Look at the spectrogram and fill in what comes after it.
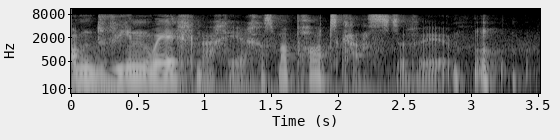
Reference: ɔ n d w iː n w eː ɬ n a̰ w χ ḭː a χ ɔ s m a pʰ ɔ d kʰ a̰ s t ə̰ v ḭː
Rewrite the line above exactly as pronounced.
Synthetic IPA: ɔ n d v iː n w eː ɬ n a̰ χ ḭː a χ ɔ s m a pʰ ɔ d kʰ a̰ s t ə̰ v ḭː

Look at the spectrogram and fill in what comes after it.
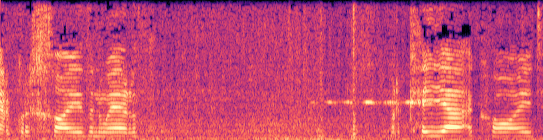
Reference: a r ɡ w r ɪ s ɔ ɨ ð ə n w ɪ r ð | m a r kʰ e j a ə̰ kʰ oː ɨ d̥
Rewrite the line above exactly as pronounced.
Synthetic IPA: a r ɡ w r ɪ χ ɔ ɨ ð ə n w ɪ r ð | m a r kʰ e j a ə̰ kʰ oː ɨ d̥

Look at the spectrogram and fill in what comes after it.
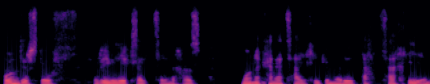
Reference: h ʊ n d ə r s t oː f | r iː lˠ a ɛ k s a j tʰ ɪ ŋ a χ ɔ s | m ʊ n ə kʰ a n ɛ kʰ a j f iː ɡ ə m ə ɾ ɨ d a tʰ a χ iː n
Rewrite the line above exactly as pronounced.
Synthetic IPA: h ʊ n d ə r s t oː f | r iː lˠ i ɛ k s a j tʰ ɪ ŋ a χ ɔ s | m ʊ n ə kʰ a n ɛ tʰ a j χ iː ɡ ə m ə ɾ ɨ d a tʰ a χ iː n

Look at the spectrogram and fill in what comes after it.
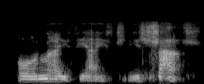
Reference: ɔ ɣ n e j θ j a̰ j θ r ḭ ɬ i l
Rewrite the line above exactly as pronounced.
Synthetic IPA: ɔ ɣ n a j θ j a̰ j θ l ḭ ɬ a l

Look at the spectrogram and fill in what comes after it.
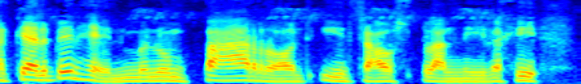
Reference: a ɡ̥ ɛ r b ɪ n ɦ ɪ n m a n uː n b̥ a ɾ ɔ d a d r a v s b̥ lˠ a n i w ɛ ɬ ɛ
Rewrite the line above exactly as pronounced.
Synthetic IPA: a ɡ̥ ɛ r b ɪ n ɦ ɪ n m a n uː n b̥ a ɾ ɔ d i d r a w s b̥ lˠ a n i v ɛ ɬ i

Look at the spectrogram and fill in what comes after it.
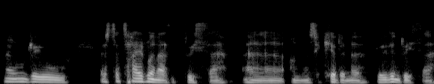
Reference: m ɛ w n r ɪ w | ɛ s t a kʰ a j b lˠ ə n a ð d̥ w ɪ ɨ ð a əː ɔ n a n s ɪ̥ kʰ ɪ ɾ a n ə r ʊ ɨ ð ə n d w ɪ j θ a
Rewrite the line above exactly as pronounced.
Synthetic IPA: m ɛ w n r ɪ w | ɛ s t a tʰ a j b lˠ ə n a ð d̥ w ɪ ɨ θ a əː ɔ n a n s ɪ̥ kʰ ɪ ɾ ə n ə r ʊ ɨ ð ə n d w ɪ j θ a

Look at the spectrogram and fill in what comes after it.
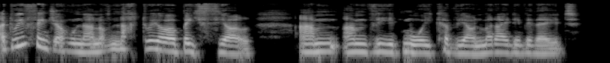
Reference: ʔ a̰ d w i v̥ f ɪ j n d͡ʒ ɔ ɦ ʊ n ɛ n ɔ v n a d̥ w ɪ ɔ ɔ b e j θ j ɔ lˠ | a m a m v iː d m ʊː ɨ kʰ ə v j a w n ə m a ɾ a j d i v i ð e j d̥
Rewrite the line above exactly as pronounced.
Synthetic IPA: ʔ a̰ d w i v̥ f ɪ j n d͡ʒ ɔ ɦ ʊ n a n ɔ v n a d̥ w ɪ ɔ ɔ b e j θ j ɔ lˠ | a m a m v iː d m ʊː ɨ kʰ ə v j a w n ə m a ɾ a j d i v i ð e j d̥

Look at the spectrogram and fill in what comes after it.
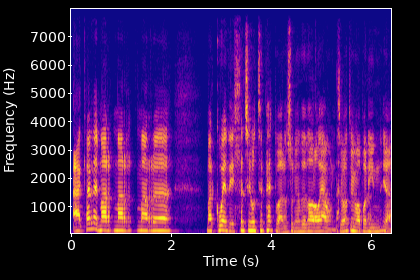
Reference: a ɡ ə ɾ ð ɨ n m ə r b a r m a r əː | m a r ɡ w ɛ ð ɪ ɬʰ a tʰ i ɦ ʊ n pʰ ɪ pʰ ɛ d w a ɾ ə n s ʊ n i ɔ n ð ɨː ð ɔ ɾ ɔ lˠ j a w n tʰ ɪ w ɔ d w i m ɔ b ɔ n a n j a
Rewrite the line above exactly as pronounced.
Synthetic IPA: a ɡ a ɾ ð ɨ n m a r m a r m a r əː | m a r ɡ w ɛ ð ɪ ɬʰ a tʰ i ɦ ʊ n tʰ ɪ pʰ ɛ d w a ɾ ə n s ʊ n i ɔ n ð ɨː ð ɔ ɾ ɔ lˠ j a w n tʰ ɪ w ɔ d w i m ɔ b ɔ n i n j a

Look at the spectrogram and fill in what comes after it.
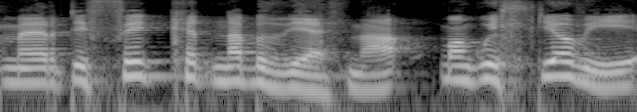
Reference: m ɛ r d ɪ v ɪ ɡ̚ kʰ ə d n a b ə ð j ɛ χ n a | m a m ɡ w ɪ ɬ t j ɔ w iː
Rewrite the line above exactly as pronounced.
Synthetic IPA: m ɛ r d ɪ f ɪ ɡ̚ kʰ ə d n a b ə ð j ɛ θ n a | m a n ɡ w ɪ ɬ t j ɔ v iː

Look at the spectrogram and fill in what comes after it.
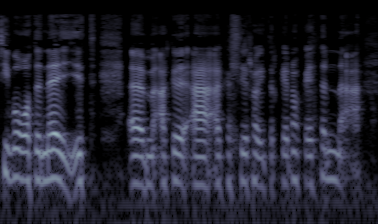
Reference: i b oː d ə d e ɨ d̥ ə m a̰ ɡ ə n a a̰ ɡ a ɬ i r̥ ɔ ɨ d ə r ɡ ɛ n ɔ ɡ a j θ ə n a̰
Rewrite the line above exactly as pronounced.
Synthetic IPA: i v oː d ə n e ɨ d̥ əː m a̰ ɡ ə a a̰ ɡ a ɬ i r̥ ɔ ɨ d ə r ɡ ɛ n ɔ ɡ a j θ ə n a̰

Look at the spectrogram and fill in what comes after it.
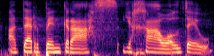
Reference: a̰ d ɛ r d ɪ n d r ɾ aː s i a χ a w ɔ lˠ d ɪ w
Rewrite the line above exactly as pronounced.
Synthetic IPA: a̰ d ɛ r b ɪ n ɡ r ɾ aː s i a χ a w ɔ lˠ d ɪ w

